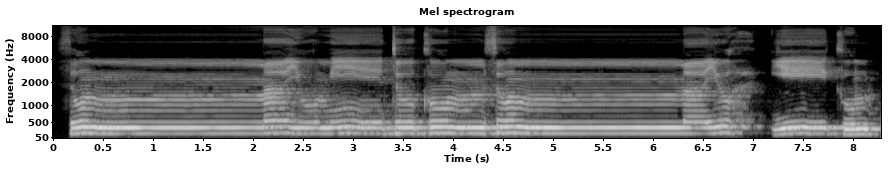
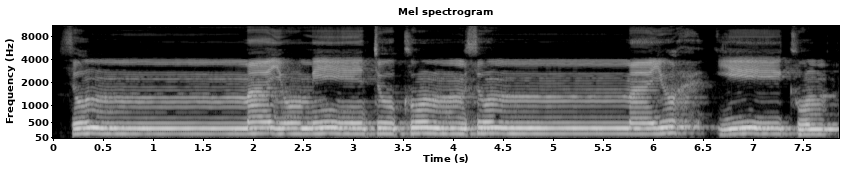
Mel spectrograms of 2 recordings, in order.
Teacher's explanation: Ada mim bertasydid, kita dengungkan 100%, ya sekitar 2 harokat lah panjangnya.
